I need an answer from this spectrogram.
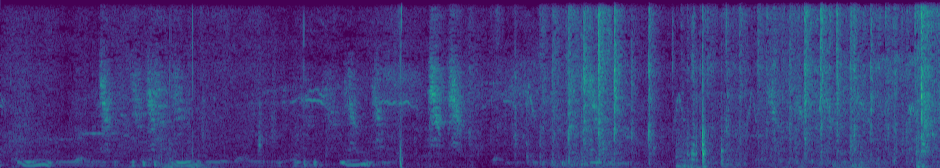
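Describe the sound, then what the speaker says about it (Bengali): Bombay pigeons in a farm enclosure coo in low rolling bursts, joined by brief wing flaps and scuffling, close by, with chirps from other birds behind. "বোম্বাই কবুতরগুলা।"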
